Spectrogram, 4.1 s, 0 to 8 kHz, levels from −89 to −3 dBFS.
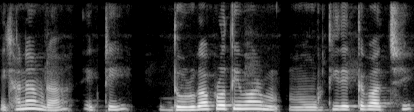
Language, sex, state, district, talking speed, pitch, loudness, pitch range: Bengali, female, West Bengal, Purulia, 130 wpm, 225 Hz, -17 LUFS, 195-250 Hz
